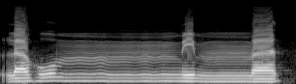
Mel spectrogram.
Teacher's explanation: Kemudian mim ma pada lafal m yang kedua ada bacaan ghunah. Ditahan suara mimnya karena dia bacaan ghunah. Kemudian ma dua harakat karena mad thabi'i. · Mim yang pertama ketika ia sukun bertemu dengan mim setelahnya maka ini wajib ditahan suara mim yangnya suara mimnya karena ia ada idgham mimi.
